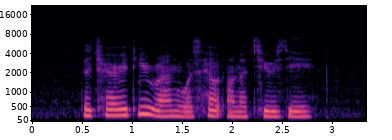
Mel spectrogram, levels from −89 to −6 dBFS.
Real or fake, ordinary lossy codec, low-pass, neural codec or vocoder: fake; none; 7.2 kHz; codec, 16 kHz, 16 kbps, FreqCodec, smaller model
